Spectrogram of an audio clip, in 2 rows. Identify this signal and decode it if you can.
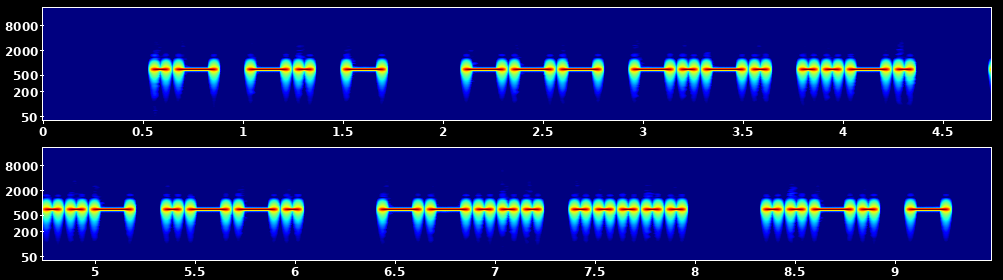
Morse code, heard as a keyed tone, about 20 wpm, 700 Hz. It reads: ANT OCF UP 75 FT
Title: Practice QSO - Exchange 2 - Info - 20wpm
